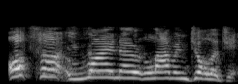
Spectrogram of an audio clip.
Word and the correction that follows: otorhinolaryngologist: You're not even saying it properly. – I am otorhinolaryngologist. – Otorhinolaryngologist. – See? – Oh, gosh.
